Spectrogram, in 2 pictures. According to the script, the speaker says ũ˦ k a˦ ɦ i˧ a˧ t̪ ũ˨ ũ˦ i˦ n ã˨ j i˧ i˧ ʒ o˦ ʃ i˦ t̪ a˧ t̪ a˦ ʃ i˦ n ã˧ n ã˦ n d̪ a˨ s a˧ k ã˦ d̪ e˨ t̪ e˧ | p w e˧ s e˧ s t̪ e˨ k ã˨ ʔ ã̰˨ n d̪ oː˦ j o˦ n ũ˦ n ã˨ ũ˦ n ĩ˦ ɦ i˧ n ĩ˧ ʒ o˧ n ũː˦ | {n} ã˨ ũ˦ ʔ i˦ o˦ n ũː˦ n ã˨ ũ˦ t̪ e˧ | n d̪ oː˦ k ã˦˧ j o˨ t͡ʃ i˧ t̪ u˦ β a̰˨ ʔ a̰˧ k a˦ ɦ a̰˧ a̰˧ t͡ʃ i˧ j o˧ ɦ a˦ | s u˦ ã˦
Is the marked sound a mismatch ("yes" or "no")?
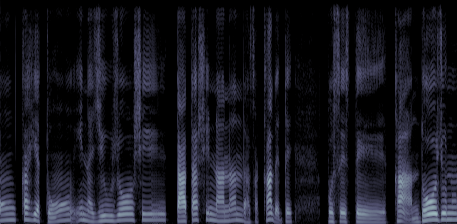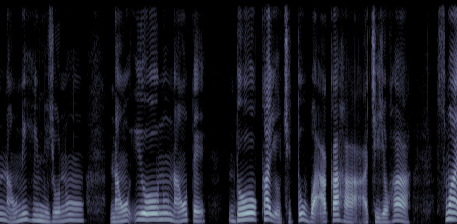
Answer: no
